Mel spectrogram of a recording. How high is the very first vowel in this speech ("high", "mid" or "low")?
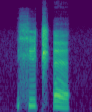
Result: high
